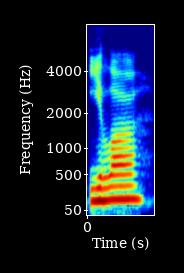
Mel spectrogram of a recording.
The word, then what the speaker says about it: Hila: You mean Hila? You don't even know who you're defending? Okay. Kid. Ethan basically posted on IG saying that his kid never had. Dude, he thinks that Hila Klein is pronounced Hilla Klein.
